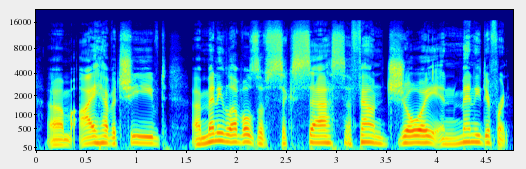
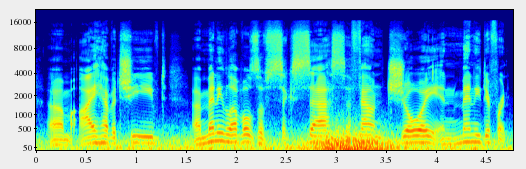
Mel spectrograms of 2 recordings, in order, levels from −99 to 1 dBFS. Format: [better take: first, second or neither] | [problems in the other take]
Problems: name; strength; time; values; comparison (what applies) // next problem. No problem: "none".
first | wind noise on the microphone; occasional gusts; 15 dB below the speech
